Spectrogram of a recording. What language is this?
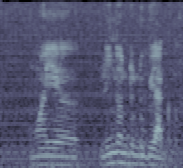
Wolof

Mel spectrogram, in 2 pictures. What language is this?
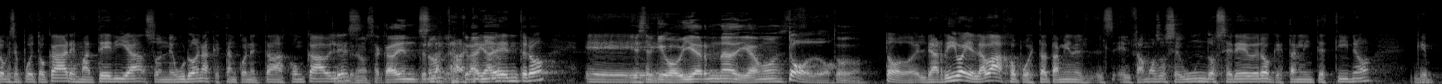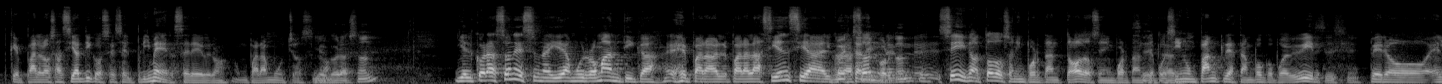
Spanish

